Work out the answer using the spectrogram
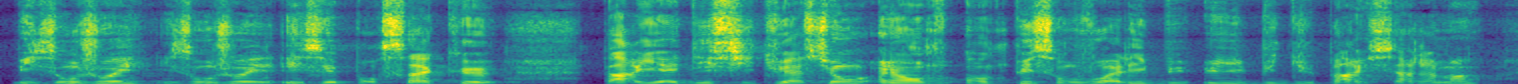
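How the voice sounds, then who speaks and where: A man on a fan panel giving measured, analytical football commentary. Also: medium pitch, very animated, a bit bright. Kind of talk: football analysis in casual chat.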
